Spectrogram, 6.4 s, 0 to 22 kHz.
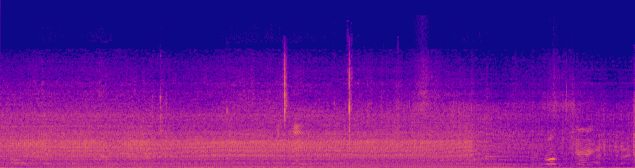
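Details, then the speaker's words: Chevrolet S10 that had sat unmoved for a while, started at the shop: uneven loping idle with a stumble every few strokes as one cylinder drops out; misfire, said to run on five cylinders. "seen it it runs on five cylinders"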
